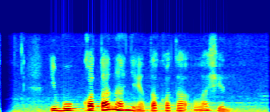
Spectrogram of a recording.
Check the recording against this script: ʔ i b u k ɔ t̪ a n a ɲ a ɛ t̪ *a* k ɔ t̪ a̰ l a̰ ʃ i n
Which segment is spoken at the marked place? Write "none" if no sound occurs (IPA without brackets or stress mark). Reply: a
